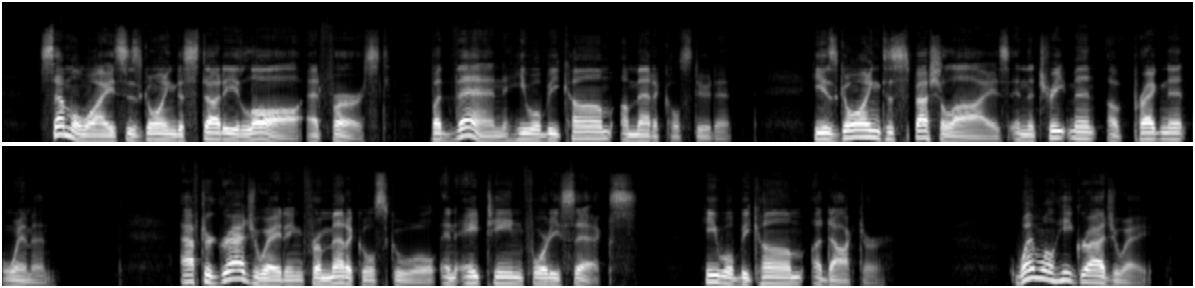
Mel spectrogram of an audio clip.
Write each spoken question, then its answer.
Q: When will he graduate?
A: He will graduate in 1846.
